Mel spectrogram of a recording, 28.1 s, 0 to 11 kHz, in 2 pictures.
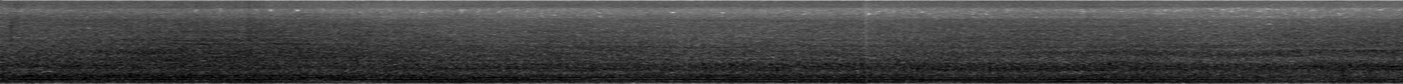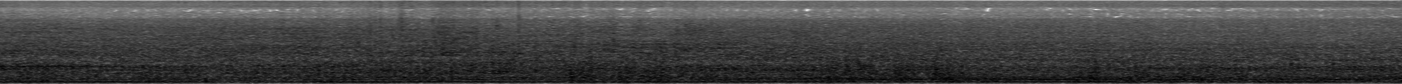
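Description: Kubota DC70 rice combine harvester running steadily while harvesting: the continuous drone of its diesel engine mixed with the noise of the cutting and threshing machinery.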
